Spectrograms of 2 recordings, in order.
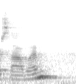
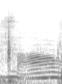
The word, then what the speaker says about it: Samhain: So a lot of this kind of ties into the different rituals done for Samhain. It's like the fourth time I've pronounced it right, and I'm really proud of myself. – Samhain.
